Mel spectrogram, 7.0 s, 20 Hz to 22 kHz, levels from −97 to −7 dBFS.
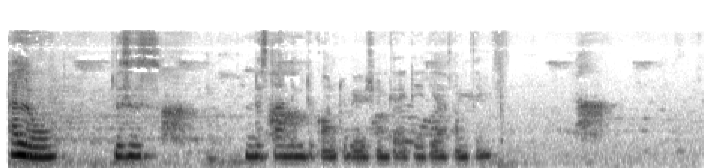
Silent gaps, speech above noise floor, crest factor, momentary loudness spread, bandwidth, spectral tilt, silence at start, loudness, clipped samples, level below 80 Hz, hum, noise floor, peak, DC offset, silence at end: none; 38 dB; 22 dB; 20 LU; 11.5 kHz; -6.5 dB/octave; 0.05 s; -23 LUFS; under 0.1%; -62 dBFS; none; -60 dBFS; -2 dBFS; under 0.1%; 1.05 s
